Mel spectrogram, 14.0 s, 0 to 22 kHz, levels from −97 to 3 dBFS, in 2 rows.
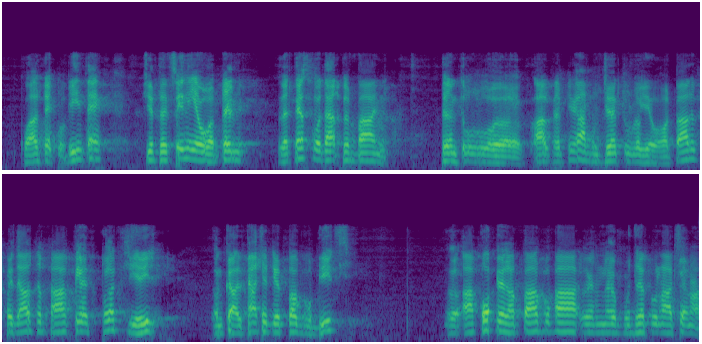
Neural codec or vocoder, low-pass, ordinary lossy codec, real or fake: codec, 24 kHz, 1.5 kbps, HILCodec; 7.2 kHz; none; fake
